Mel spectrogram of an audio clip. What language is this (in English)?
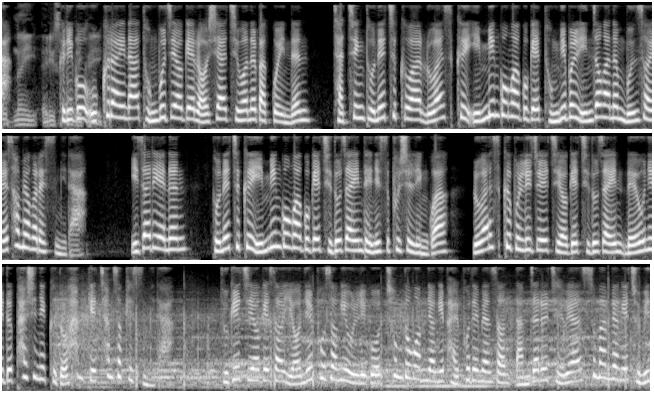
Korean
